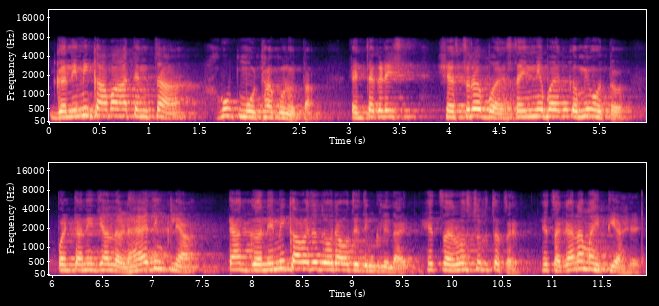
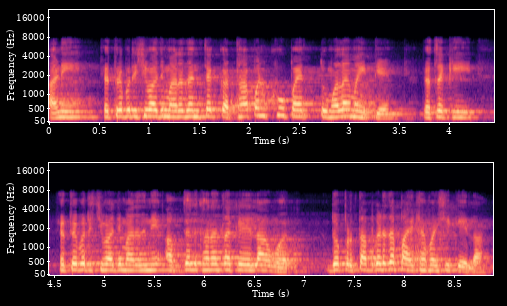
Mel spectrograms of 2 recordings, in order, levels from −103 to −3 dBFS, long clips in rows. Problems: none marked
